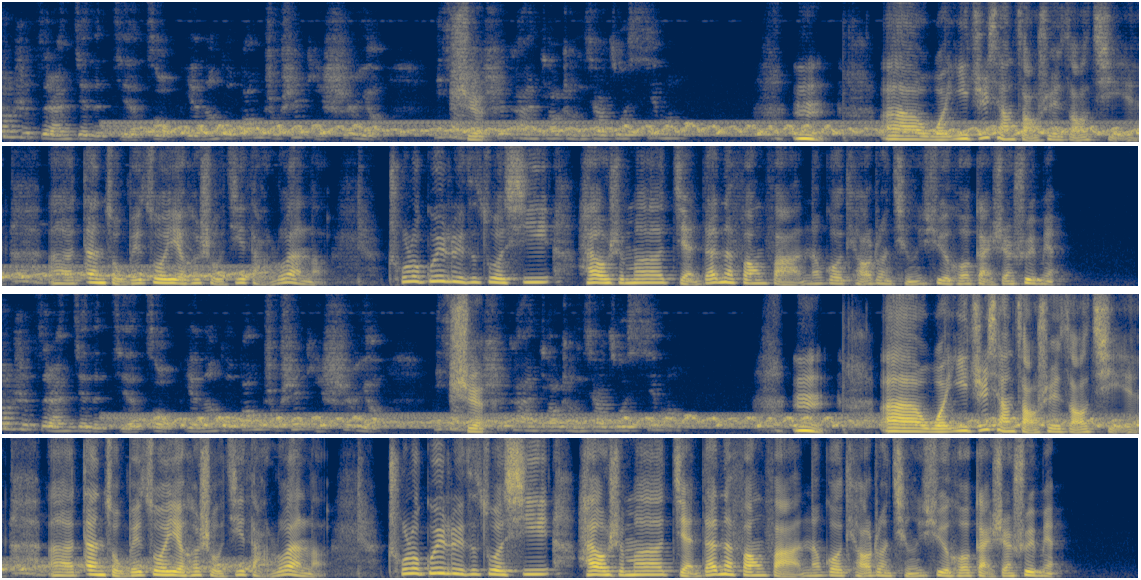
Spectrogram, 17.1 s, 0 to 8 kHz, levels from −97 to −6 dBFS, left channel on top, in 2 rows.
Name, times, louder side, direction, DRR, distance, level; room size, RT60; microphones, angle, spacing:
voice 1, 0.0-2.8 3.2-5.1 8.6-8.9, right 2 dB, 85° right, 5.1 m, -36 dB
sound 1, 0.7-10.7, left 1 dB, 10° right, 2.0 m, -32 dB
voice 2, 5.7-16.4, right 4 dB, 40° right, 0.5 m, -23 dB
10.0 x 6.9 x 3.3 m
head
